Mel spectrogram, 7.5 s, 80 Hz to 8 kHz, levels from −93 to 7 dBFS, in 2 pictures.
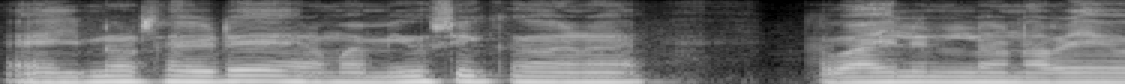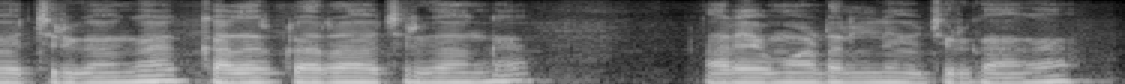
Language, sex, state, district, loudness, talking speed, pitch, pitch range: Tamil, male, Tamil Nadu, Kanyakumari, -18 LUFS, 105 wpm, 140 Hz, 135-150 Hz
